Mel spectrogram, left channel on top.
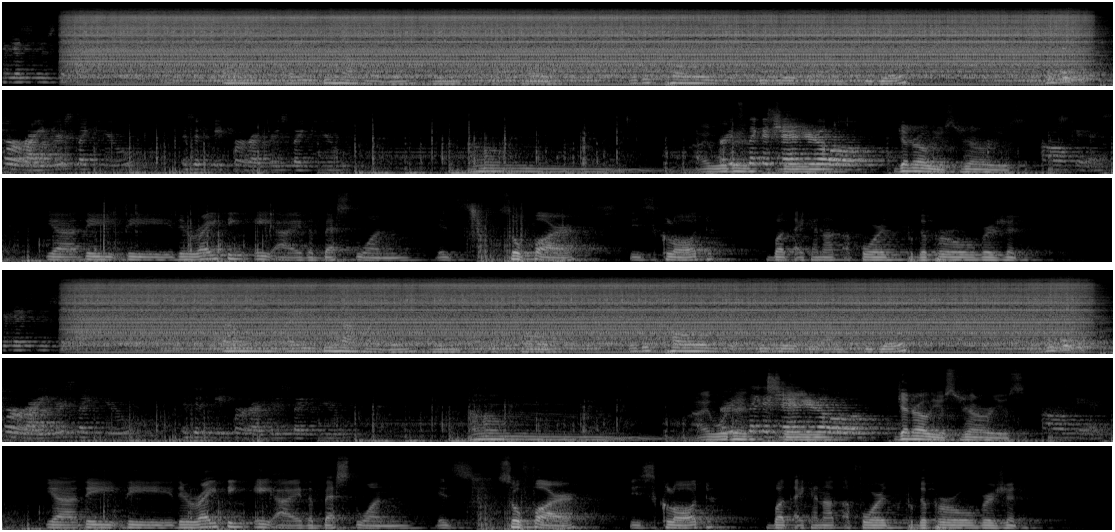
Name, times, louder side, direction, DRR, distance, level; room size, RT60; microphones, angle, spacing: voice 1, 0.0-1.8 4.9-5.3 10.4-12.5 12.9-14.6 18.3-19.7 21.5-22.5, left 2 dB, 35° left, 3 dB, 6.6 m, -38 dB
sound 1, 0.6-10.9, left 3 dB, 15° left, 1.5 m, -27 dB
voice 2, 2.1-5.5 6.2-9.1 10.2-11.0 15.8-19.4 20.0-21.3 22.7-26.3 26.6-26.9 27.2-28.0 28.5-29.4 29.9-32.4, right 1 dB, 35° right, 7 dB, 1.4 m, -35 dB
sound 2, 11.0-13.8 14.3-17.5 17.7-19.6 19.9-21.8 22.1-23.6 24.0-24.9 26.9-27.9 28.2-28.3, left 1 dB, 80° left, 2.5 m, -46 dB
28.0 x 16.0 x 10.0 m, 1.1 s
head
